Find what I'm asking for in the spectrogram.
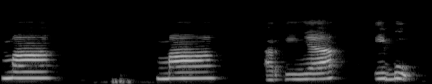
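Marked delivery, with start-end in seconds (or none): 0.0-0.5 "ma" as one steady sung-level tone; first-tone MA. Shown as a demonstration. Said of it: "Dia datar kan?". 1.6-2.1 "ma" as one steady sung-level tone; first-tone MA. Shown as a demonstration. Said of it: "Dia datar kan?".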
